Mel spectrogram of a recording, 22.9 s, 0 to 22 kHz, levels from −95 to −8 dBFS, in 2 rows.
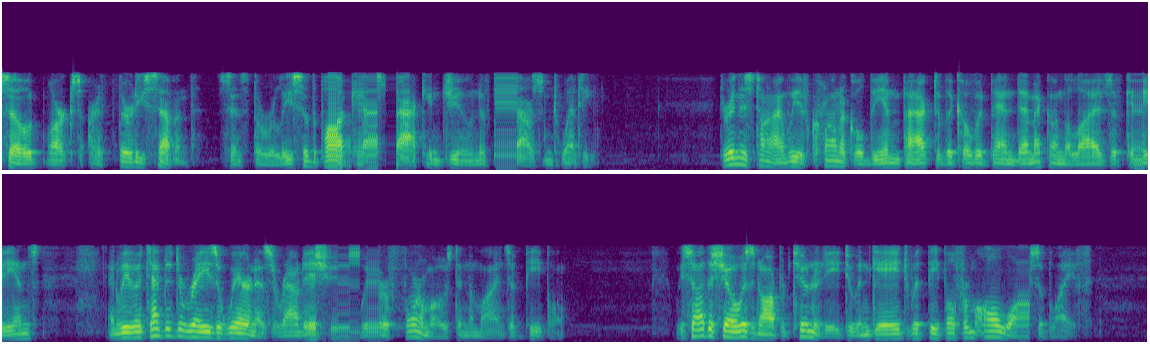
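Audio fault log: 3.28–4.08 s, 4.96–5.16 s, 11.34–11.42 s, 14.52–15.24 s, 21.64–21.74 s, packet loss with last packet repeated: the receiver replays the last packet it got until new ones arrive. A replay seldom lines up with the pitch of the telephone-band speech, and the runs of up to 200 ms buzz at about 50 Hz, which fits 20 ms packets. The first and fourth ranges are scattered losses heard as a robotic stutter.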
